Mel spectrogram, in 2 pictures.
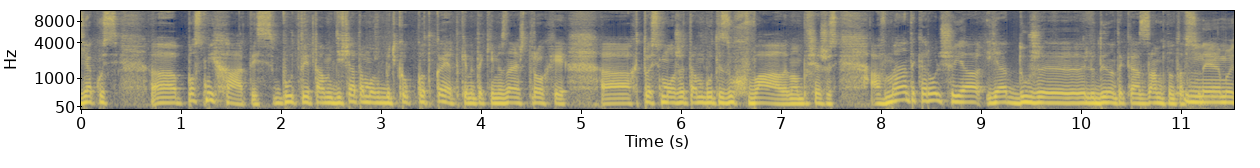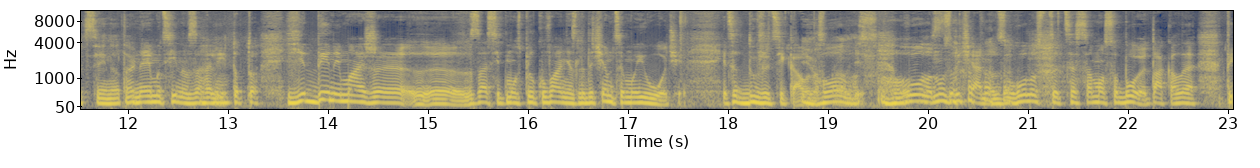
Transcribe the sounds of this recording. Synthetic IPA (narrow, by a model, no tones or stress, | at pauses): jakɔsʲpɔsmʲixɑt̪ɪsʲbut̪ɪt̪ɑmdʲiwt͡ʃat̪ɐmɔʒɔbutʲkɔkɔt̪kɔjɛt̪kɪmɪt̪ɐkɪmɪznɑjeʃt̪ɾɔxɪ | xt̪ɔsʲmɔʒɛt̪ɑmbut̪ɪzʊxʋɑlˠɪmɐbuʃt͡ʃɛʃ̬ɔsʲɐ̰wmɛnɛt̪ɐkaɾɔlʲʃt͡ʃɔjajad̪uʒɛlʲʊd̪ɪnɐt̪ɐkazɑmknʊt̪ɐsnɛemɔt͡sʲijnɐt̪anɛːmɔt͡sʲijnɐʋzɐɦɐlʲit̪ɔp̚t̪ɔjed̪ɪnɪjmɑjʒɛ | zɑsʲibmɔɦɔspʲilˠkʊʋɑnʲːɐzɦlʲɐd̪ɐt͡ʃɛmt̪sɛmɔjiɔt͡ʃʲi | it̪sɛd̪uʒɛt͡sʲikɑ̰ʋɔ̰nɐs̬ɾa̰dḭsɦɔlˠɔnuzʋɪt͡ʃajʲnɔɦɔlˠɔst̪ɛt̪sɛsɐmɔsɔbɔjʊt̪ɑkɐlˠɛt̪ɪ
